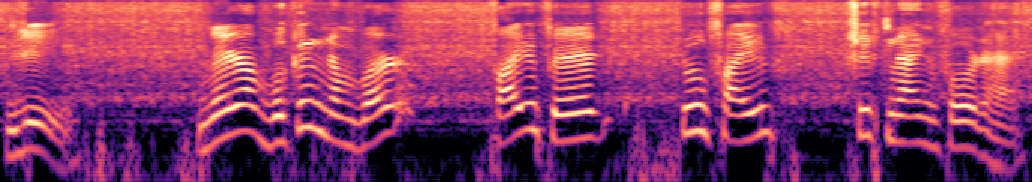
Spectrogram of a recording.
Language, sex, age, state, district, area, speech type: Urdu, male, 30-45, Delhi, Central Delhi, urban, spontaneous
